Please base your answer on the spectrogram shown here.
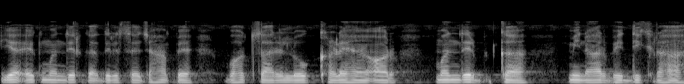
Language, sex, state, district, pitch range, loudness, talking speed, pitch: Hindi, male, Jharkhand, Palamu, 95-105 Hz, -19 LUFS, 185 wpm, 100 Hz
